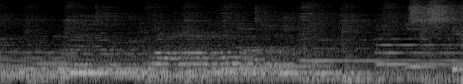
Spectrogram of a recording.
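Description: A woman singing a slow ballad, holding a long note over digital piano accompaniment; her voice fades out near the end.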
